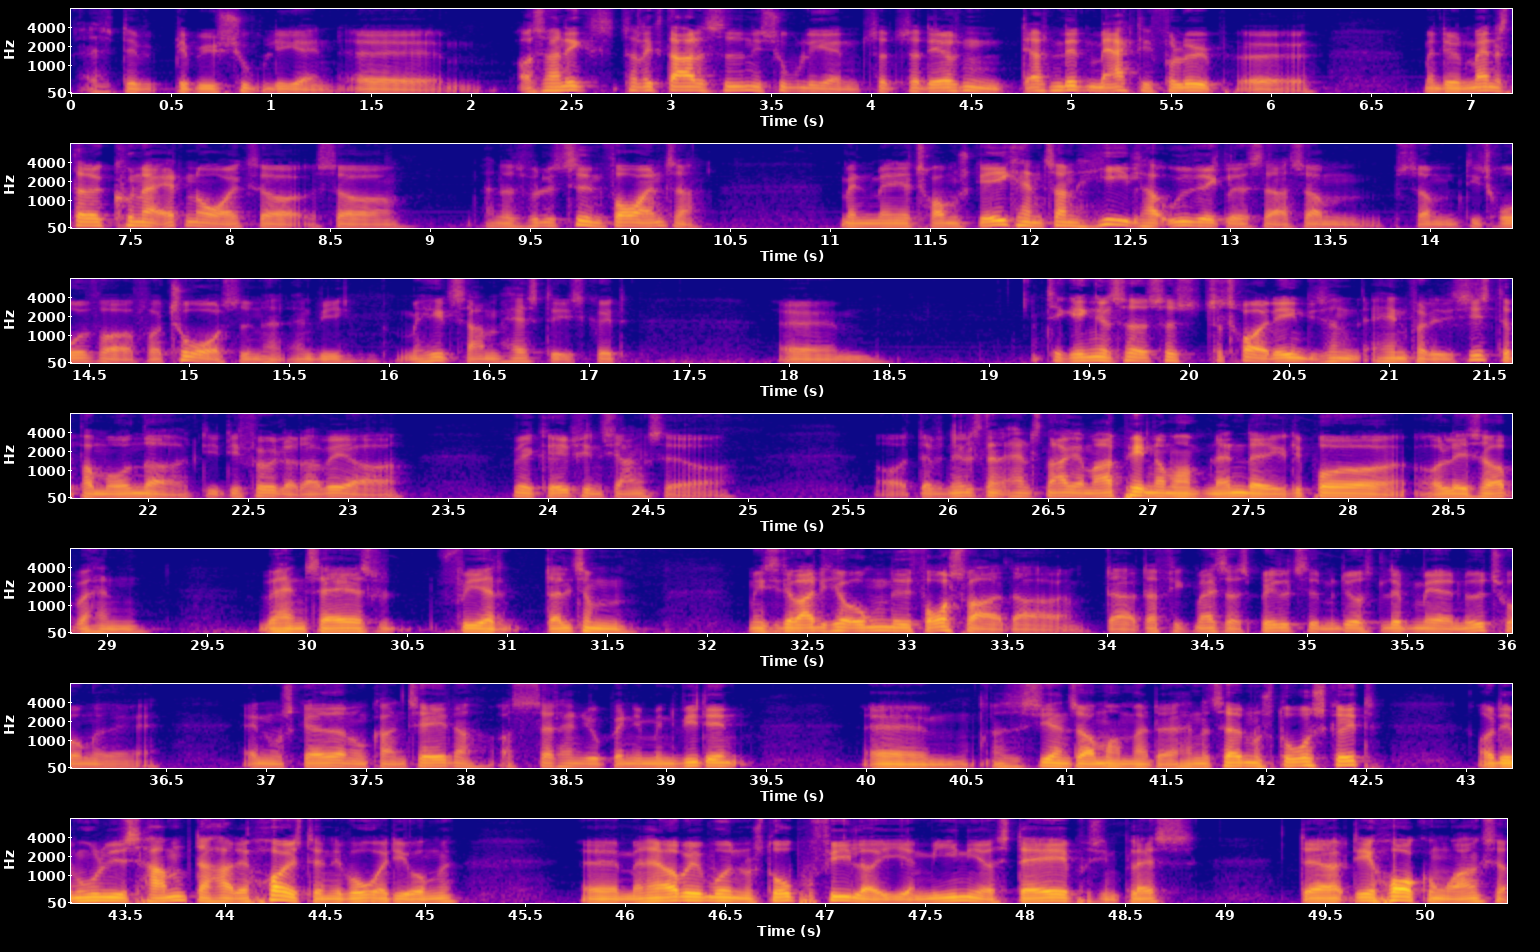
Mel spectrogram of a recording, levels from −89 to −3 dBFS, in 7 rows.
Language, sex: Danish, male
